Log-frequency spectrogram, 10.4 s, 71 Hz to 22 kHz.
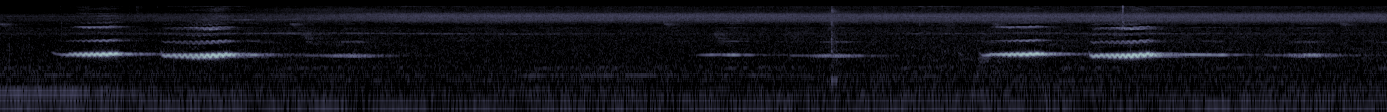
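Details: Chestnut-necklaced partridge, recorded 1 January 2022, giving mellow, low whistled notes in two bursts, each a few loud falling whistles trailing into softer ones, over a steady insect hum.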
